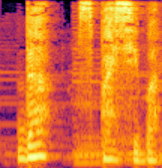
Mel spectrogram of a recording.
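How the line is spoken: Muttered. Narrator (Russian): пробормотала я

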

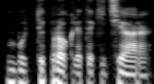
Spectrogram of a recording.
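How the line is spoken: Quiet. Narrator (Russian): тихо сказал Карамон

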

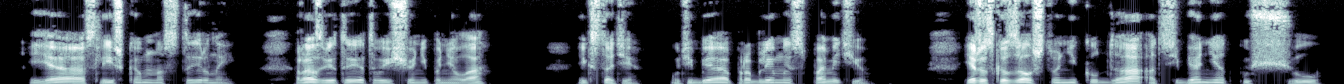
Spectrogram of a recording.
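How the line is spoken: Whispered in ear. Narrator (Russian): Прошептал ей на ухо

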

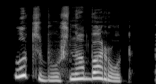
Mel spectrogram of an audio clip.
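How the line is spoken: Exasperated grumble. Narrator (Russian): проворчал, не выдержав Алекса

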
